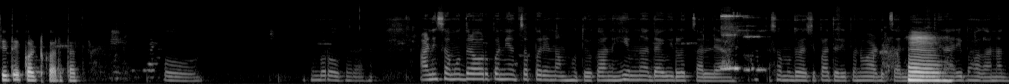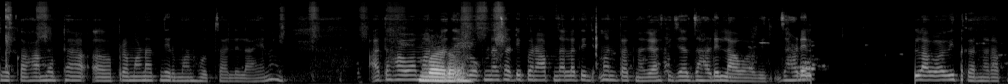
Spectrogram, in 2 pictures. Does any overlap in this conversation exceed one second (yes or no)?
no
